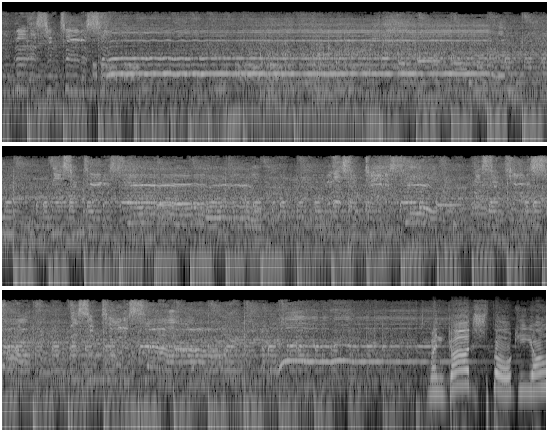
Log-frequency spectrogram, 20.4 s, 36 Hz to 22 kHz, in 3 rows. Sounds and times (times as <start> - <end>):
Music: 0.0 - 20.4.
